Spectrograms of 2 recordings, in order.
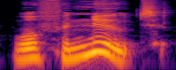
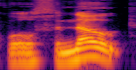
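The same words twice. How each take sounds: First: The last syllable has the vowel of boot. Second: The last syllable has the vowel of note. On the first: The speaker calls it right. "that makes sense because boot, root" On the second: The speaker calls it wrong. "it would have been pronounced like Wolfnut, as an N-O-T-E"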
